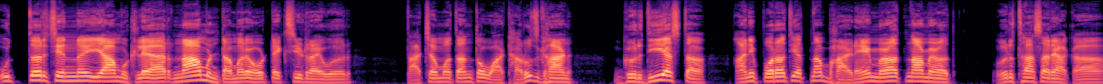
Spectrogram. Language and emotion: Goan Konkani, disgusted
